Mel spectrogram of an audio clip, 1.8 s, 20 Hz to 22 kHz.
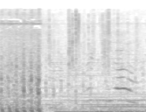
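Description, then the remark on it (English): A helicopter rotor chops in fast, rhythmic thumps at first, then settles into a loud, steady engine drone, with a muffled voice faintly underneath. “Pinball, this is Chopper 3. Prepare for extraction.”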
